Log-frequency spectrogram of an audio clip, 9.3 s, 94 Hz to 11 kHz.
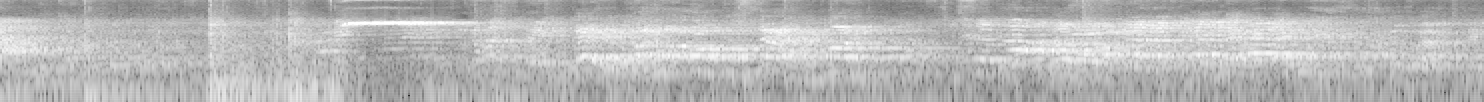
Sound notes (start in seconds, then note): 2.0 whistle blows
